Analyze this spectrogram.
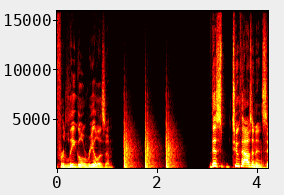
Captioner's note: gavel banging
